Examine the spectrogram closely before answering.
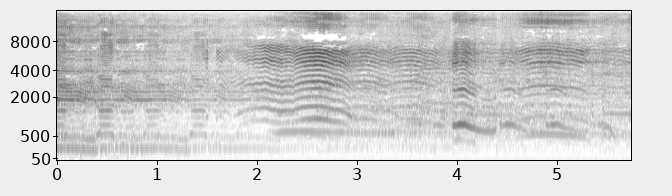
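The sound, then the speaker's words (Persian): A thirsty infant cries in a continuous, wavering wail with no pauses, rather faint throughout and swelling slightly near the middle and again toward the end. “همین گریاست بچه ها، گریاشون شبیه همه.”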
